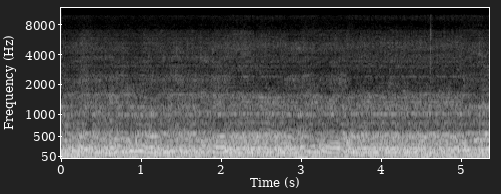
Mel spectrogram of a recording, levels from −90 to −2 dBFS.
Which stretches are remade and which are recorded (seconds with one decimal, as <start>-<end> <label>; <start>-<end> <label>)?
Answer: 0.0-2.1 remade; 2.1-2.8 recorded; 2.8-3.6 remade; 3.6-5.0 recorded; 5.0-5.4 remade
